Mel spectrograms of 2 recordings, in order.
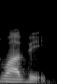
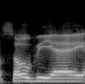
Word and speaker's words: Soavi: I only know from watching opera now that his name is pronounced Soavi. Right. Because I've heard... not to call out moods or anything, but he calls them Michel Sauvier. I've heard him Soavi, Souvier.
